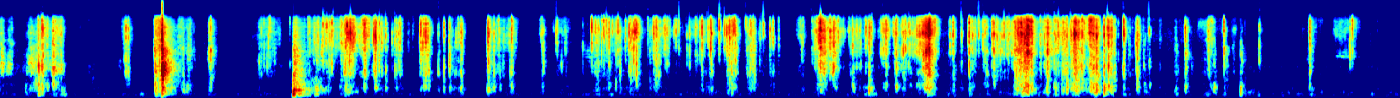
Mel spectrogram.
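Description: A few sharp clicks and a knock, then a foil-wrapped trading card pack being torn open and crinkled. The crackling is loudest from about eight to eleven seconds in.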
